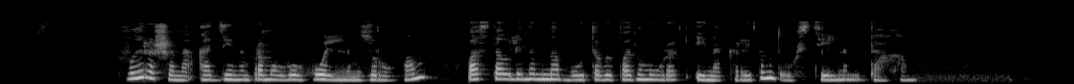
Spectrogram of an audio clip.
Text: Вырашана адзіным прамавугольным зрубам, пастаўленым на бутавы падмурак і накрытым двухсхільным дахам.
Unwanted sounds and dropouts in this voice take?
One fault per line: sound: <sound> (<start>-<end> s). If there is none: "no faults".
no faults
